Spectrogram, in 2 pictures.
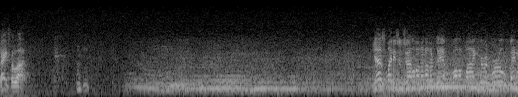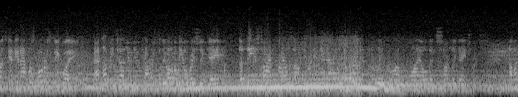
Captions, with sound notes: Thanks a lot. (Mary chuckling) (engines revving) - Yes, ladies and gentlemen, another day of qualifying here at world-famous Indianapolis Motor Speedway. And let me tell you newcomers to the automobile racing game that these time trials I'm viewing in Indianapolis are indeed rough, wild, and certainly dangerous.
